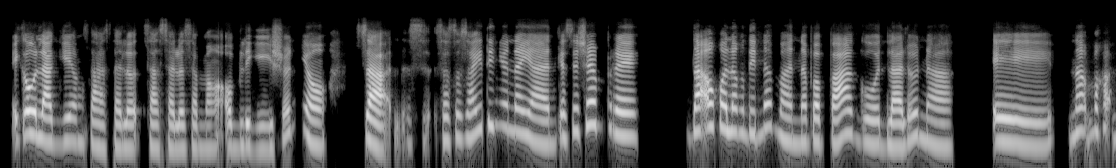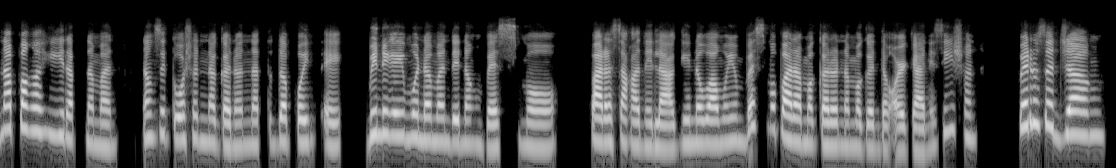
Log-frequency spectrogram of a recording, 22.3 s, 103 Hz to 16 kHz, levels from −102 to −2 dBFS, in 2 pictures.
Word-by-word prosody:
ikaw 285 -12 +6
lagi 230 -2 +2
ang 220 -1 -9
sasalo 190 -2 -3
at 190 - -10
sasalo 185 -1 -4
sa 185 0 -8
mga 185 0 -6
obligation 195 - -5
niyo 215 -8 +2 0.3
,sa - - +7 0.5
sa 235 - -5
society 275 +9 -3
niyo 355 -2 -7
na 305 -2 +1
'yan 220 -4 +1
kasi 260 +4 -4
siyempre, 330 -8 +2 0.6
tao 350 +3 +6
ka 345 - +5
lang 310 -2 0
din 290 +3 -3
naman 250 -10 -3
napapagod 225 0 0
lalo 205 +6 +1
na 210 -5 -3 0.4
eh, 215 -2 0 0.2
namaka 310 +2 -3
napakahirap 300 -4 +2
naman 200 -2 -2 0.3
ng 255 - -1
sitwasyon 250 -3 -3
na 225 - +2
gano'n 200 -1 -1
na 210 - -1
to - - -20
the 230 - +4
point 225 0 0
eh, 200 0 0 0.3
binigay 280 -1 +3
mo 260 - -3
naman 235 -1 +1
din 220 0 +1
ng 215 0 -5
best 190 +2 -2
mo 195 -1 -1 0.4
para 230 -1 +6
sa 225 0 0
kanila 200 -2 +1
ginawa 215 0 +2
mo 225 - -5
yung 235 0 -5
best 350 +1 -2
mo - - +1
para 250 -4 +6
magkaroon 205 -2 0
ng 200 - -6
magandang 190 -1 -3
organization 195 - -3 0.4
pero 385 +2 +6
sadyang 280 -5 +3
230 Hz, 165 wpm, -24 LUFS, 200-280 Hz, 0.6 s, sa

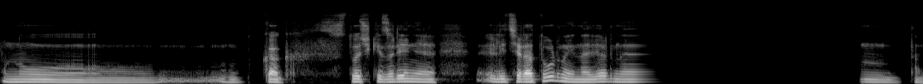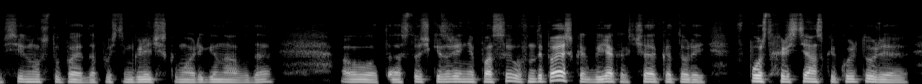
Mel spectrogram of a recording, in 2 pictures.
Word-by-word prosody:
Ну, 105 -5 -2
м, 105 - -12 0.2
как - - +1 0.2
с - - -14
точки 130 0 0
зрения, 125 -2 +2 0.4
э, - - -8
литературной, 130 +4 +4
наверное 120 0 -1 2.0
М, 110 -3 -7
там 105 -1 -10
сильно 120 -1 -3
уступает, 115 -2 -2
допустим, 110 +2 -6
греческому 115 -1 -1
оригиналу, 110 -1 -2
да, 115 +3 -5 0.7
вот. 110 -2 0
А 110 -1 +1
с - - -13
точки 125 0 -4
зрения 120 -1 0
посылов, 120 +3 0
ну, 130 - -1
ты 140 - +1
понимаешь, 185 +5 +7
как 125 -4 -3
бы 115 +1 +1
я, 130 +1 +6
как 115 -2 -8
человек, 120 0 +1
который 110 -3 -1 0.2
в - - -26
постхристианской 125 -3 +3
культуре, 110 -4 0
115 Hz, 115 wpm, -23 LUFS, 110-125 Hz, 2.0 s, понимаешь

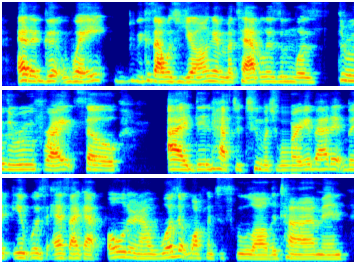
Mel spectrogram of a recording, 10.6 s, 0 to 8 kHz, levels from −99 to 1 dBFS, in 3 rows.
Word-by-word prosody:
at 215 0 +8
a 185 0 +2
good 185 -2 -1
weight 180 +6 +1 0.2
b 195 - -16
because 190 +3 -7
I 165 - +10
was 165 0 -2
young 165 +3 +1
and 170 -3 0
metabolism 170 +2 +2
was 155 0 -4 0.2
through 195 -4 -2
the 170 -2 -4
roof, 175 0 -4
right? 160 +2 +3
So, 155 -2 0 0.5
I 170 -1 +9
didn't 175 +2 -6
have 165 -4 +1
to 165 - -11
too 200 +6 -9
much 160 -2 -8
worry 155 +2 -2
about 180 0 0
it, 160 - -3
but 170 -1 -6
it 165 0 -2
was 160 -1 -7
as 150 +2 -2
I 150 0 +2
got 140 -2 -2
older, 185 -1 -1
and 155 - -3
I 145 - -3
wasn't 175 +5 -1
walking 155 -1 -4
to 150 - -20
school 145 -1 -5
all 130 0 0
the 135 - -6
time, 140 0 -1
and 130 +1 -4
165 Hz, 245 wpm, -24 LUFS, 150-175 Hz, 0.5 s, I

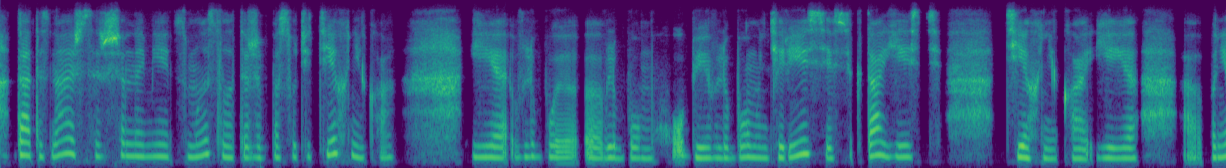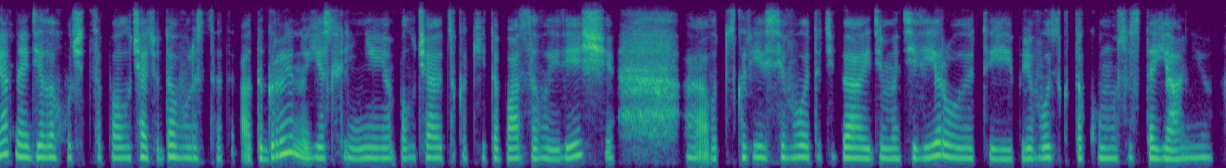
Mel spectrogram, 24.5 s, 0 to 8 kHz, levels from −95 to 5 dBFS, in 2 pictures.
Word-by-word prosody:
Да, 235 -2 +6
ты 215 -1 -5
знаешь, 240 +4 +2
совершенно 215 0 +7
имеет 210 0 -4
смысл, 210 +2 -4
это 190 0 -3
же, 190 0 0
по 195 +2 -6
сути, 205 +1 -3
техника, 225 -5 -2 0.8
и 200 -2 +2
в 200 - -10
любой 100 - -3
э, 95 -2 0
в - - -6
любом 180 -1 -3
хобби, 185 +2 -1
и - - 0
в 185 - -6
любом 190 +2 -2
интересе 195 +3 +2
всегда 220 +5 +3
есть 205 -2 -2 0.6
техника, 175 -3 +2
и, 180 -1 -1 0.5
э, - - -3
понятное 210 +2 +2
дело, 195 0 +1
хочется 200 +1 0
получать 190 0 +1
удовольствие 185 -1 -3 0.2
от - - 0
от - - -7
игры, 235 +10 +3
но 260 - 0
если 190 -1 -2
не 185 0 -3
получаются 185 0 0
какие-то 180 0 -6
базовые 180 -2 -1
вещи, 205 +7 +5 0.7
а 195 -3 -2
вот, 175 0 -6
скорее 195 0 -3
всего, 195 +1 -1
это 195 +1 -6
тебя 190 -2 +2
и 175 - -1
демотивирует, 180 +1 0
и 170 -1 -3
приводит 185 +2 -1
к - - -17
такому 180 0 -4
состоянию. 180 +1 -1
190 Hz, 135 wpm, -25 LUFS, 180-205 Hz, 0.8 s, совершенно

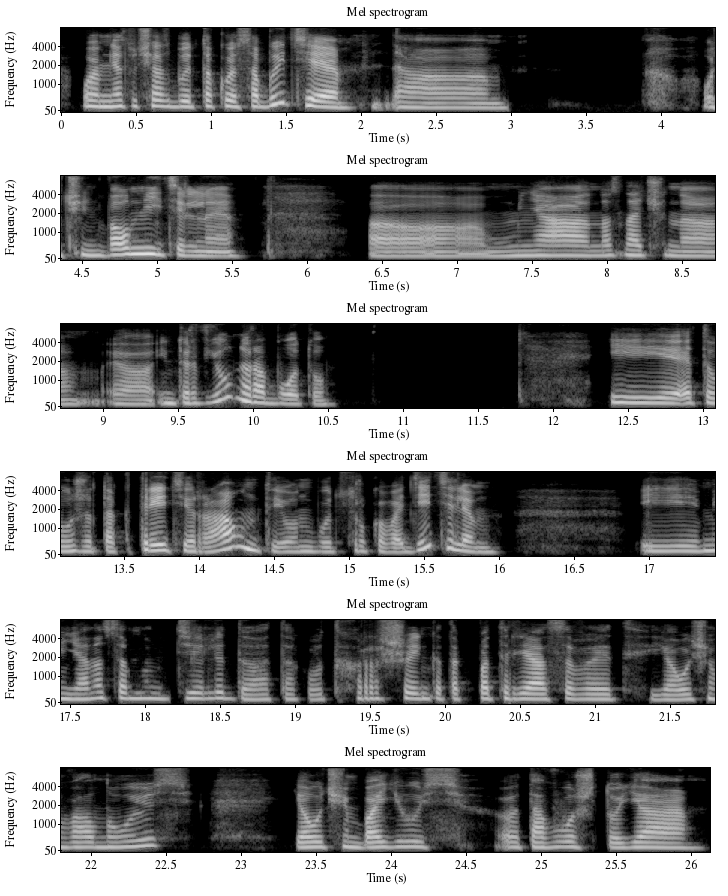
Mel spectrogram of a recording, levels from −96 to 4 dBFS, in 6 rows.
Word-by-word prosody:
Ой, 215 -1 +5
у - - +3
меня 205 +2 +4
тут 220 0 -7
сейчас 220 -3 +2
будет 195 -1 0
такое 215 0 +2
событие, 200 - +5 0.3
ам 170 -2 -1 1.3
очень 180 0 -2
волнительное. 190 -6 +5 0.9
А, 75 0 -1
у - - -7
меня 175 +2 +2
назначено, 170 -3 -3 0.2
а, 155 -2 -3
интервью 185 - -2
на 275 -10 +4
работу 165 -7 -1 1.8
И 195 -2 +2
это 185 0 +1
уже, 180 0 -2
так, 170 -2 -5
3 210 -4 +5
раунд, 240 - +3
и 165 - -4
он 170 +1 -4
будет 165 -1 -8
с - - -17
руководителем. 175 - -1 0.9
И 185 0 -2
меня, 190 -1 0
на 220 +3 -3
самом 205 -2 -3
деле, 210 0 -4
да, 180 -3 -6
так 185 -1 -10
вот 180 +1 -12
хорошенько 200 -1 -5
так 190 0 -5
потрясывает. 185 -2 0 0.2
Я 170 0 -4
очень 180 +2 -3
волнуюсь. 185 +6 -3 0.7
Я 180 0 +4
очень 185 0 -1
боюсь, 185 +1 -1 0.2
а, 185 -1 -5
того, 180 +2 -1
что 175 0 -6
я 175 -1 +2
185 Hz, 115 wpm, -23 LUFS, 170-200 Hz, 1.8 s, Ой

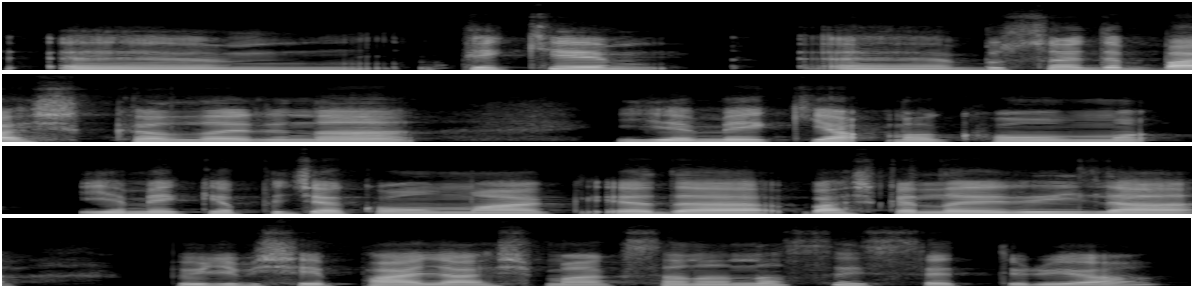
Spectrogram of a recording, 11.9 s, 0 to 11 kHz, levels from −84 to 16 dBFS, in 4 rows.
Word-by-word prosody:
Emm, 185 0 -2 0.2
peki, 255 +2 +2 0.4
eee, 170 -1 -2
bu 210 +4 -4
sırada 230 -1 0
başkalarına 210 +1 +3 0.5
yemek 200 +4 0
yapmak 205 0 +1
olma 195 0 -2 0.3
yemek 190 +2 -2
yapacak 195 -1 -1
olmak 175 -1 0
ya 175 0 +1
da 170 -1 +5
başkalarıyla, 185 +1 +2 0.4
böyle 190 +1 -2
bir - - -9
şey 200 - -1
paylaşmak 175 -1 0
sana 185 -1 -3
nasıl 235 +3 -5
hissettiriyor? 155 -1 -4
190 Hz, 110 wpm, -22 LUFS, 180-205 Hz, 0.5 s, da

